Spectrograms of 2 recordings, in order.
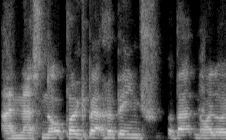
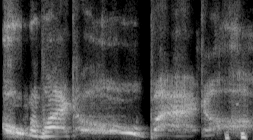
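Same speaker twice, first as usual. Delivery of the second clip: put-on wrestler voice in fake pain, higher pitch; 9 semitones higher than usual. Acting out a wrestler hurting his back, Hulk Hogan impression. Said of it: "helping me do that impression".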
